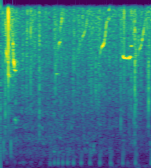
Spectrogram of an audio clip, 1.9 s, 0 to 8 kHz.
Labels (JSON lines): {"label": "biophony, dolphin", "recorder": "SoundTrap 500"}
{"label": "biophony", "recorder": "SoundTrap 500"}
